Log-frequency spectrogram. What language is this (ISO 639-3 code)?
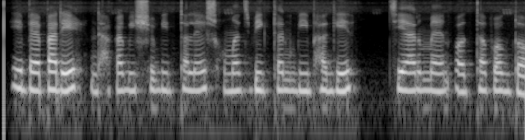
ben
